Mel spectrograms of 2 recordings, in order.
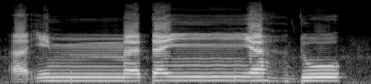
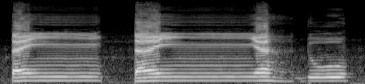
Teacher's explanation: masuk idgham dan juga gunnahkan, dengungkan, masuk dan dengung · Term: idgham ma'al gunnah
